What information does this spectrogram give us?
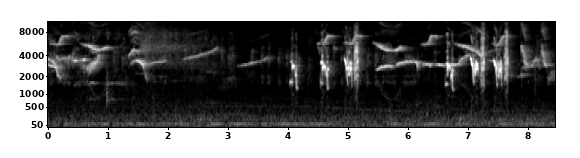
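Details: White-rumped shama song meant to attract other birds: slurred upward whistles and swooping notes, then louder clusters of sharp chips and buzzes in the second half.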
